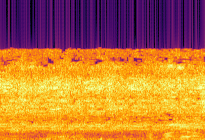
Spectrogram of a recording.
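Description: Cordless electric hair clipper buzzing steadily as it trims the hair at the nape of the neck, with a short click about halfway through.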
